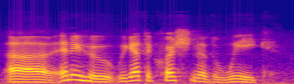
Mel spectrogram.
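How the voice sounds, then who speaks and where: Man, podcast host, casual chat, rambling, jokey, mid-pitched voice. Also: expressive, fast talker, highs cut off. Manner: rambling, self-correcting, jokey.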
